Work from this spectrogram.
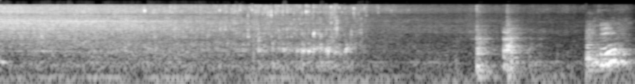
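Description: Tamarind water pouring into a sardine curry simmering in a pan, a steady watery rush for about three seconds, then tapering into a few brief splashes and clinks near the end.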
